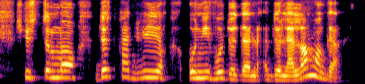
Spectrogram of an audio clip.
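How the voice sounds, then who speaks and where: A woman with a Moroccan accent speaks at a moderate pace and a fairly high pitch, with lively intonation. The sound is dry and close, with no echo. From Morocco. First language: Moroccan Arabic (speaking French). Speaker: storyteller. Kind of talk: panel discussion. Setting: live public event. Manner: halting.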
